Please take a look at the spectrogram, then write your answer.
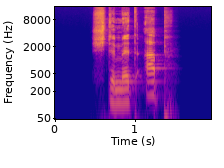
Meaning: second-person plural subjunctive I of abstimmen
- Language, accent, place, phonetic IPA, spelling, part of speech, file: German, Germany, Berlin, [ˌʃtɪmət ˈap], stimmet ab, verb, De-stimmet ab.ogg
